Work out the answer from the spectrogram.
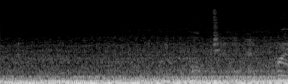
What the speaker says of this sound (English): Lots of traffic go over Fitzgerald's Bridge.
